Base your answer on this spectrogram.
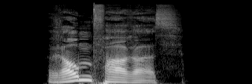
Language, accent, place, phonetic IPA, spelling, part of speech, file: German, Germany, Berlin, [ˈʁaʊ̯mˌfaːʁɐs], Raumfahrers, noun, De-Raumfahrers.ogg
- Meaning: genitive singular of Raumfahrer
